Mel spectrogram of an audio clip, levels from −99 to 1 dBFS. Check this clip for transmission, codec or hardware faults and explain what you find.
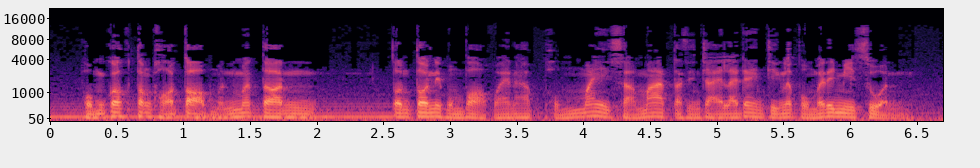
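Mains hum runs from 0.0 to 2.61 s, then stops. It is a steady low tone at 50 Hz with some low harmonics, sitting roughly 10 dB below the speech. A ground loop or a nearby transformer has coupled the power line into the signal path.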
